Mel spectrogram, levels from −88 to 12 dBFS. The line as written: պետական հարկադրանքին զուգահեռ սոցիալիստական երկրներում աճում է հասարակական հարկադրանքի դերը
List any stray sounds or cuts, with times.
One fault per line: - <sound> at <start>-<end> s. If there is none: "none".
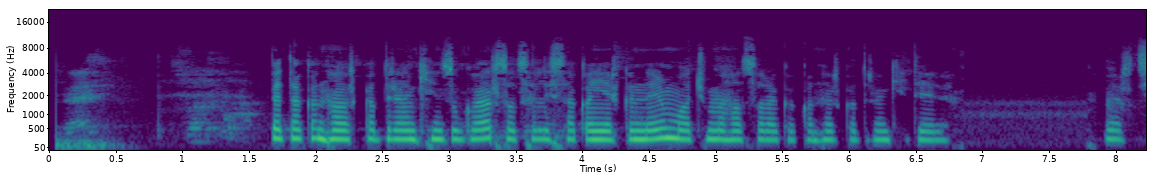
none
